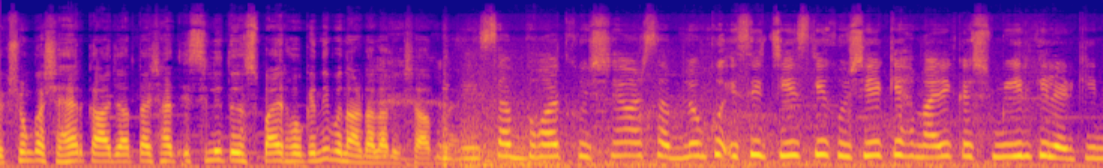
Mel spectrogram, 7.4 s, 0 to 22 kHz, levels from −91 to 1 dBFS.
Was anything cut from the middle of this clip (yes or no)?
yes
